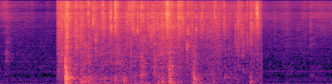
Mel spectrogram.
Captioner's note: box noises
